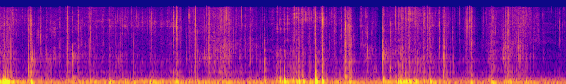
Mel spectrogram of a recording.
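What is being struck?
Bar of soap shaved with a knife blade.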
